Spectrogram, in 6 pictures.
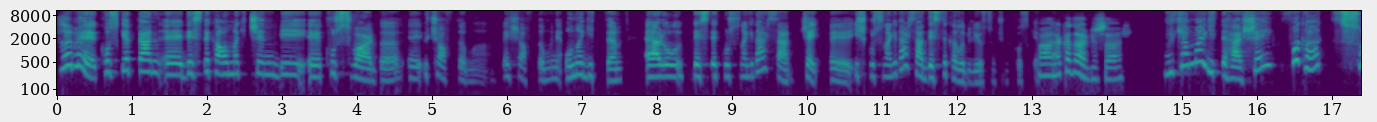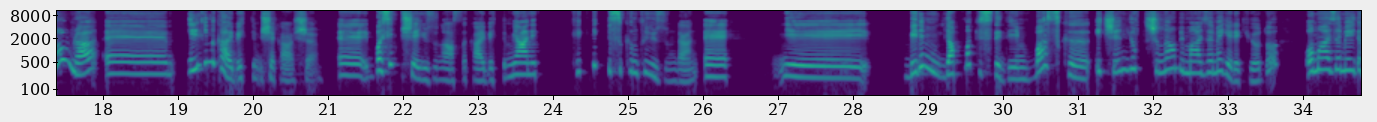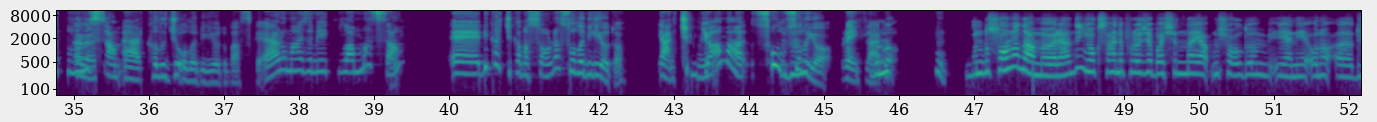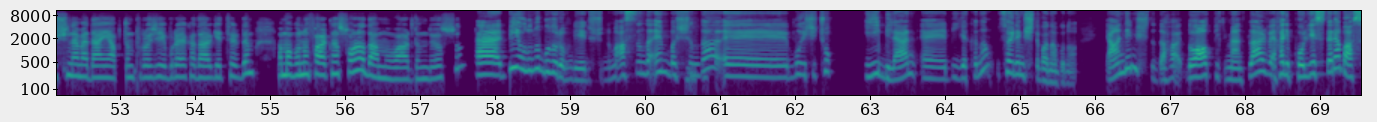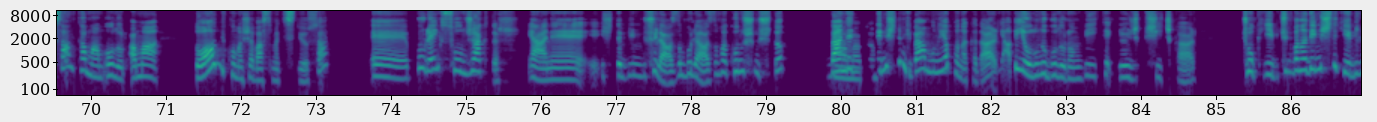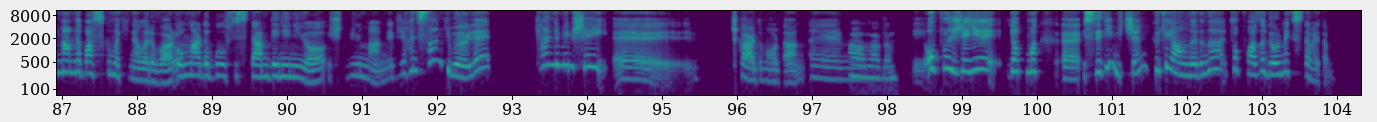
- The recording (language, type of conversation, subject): Turkish, podcast, Pişmanlıklarını geleceğe yatırım yapmak için nasıl kullanırsın?
- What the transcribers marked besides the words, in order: other background noise; unintelligible speech; tapping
